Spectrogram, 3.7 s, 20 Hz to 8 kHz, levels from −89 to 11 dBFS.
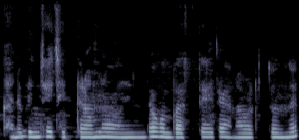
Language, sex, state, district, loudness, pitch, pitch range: Telugu, female, Telangana, Karimnagar, -26 LUFS, 235 Hz, 225-240 Hz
